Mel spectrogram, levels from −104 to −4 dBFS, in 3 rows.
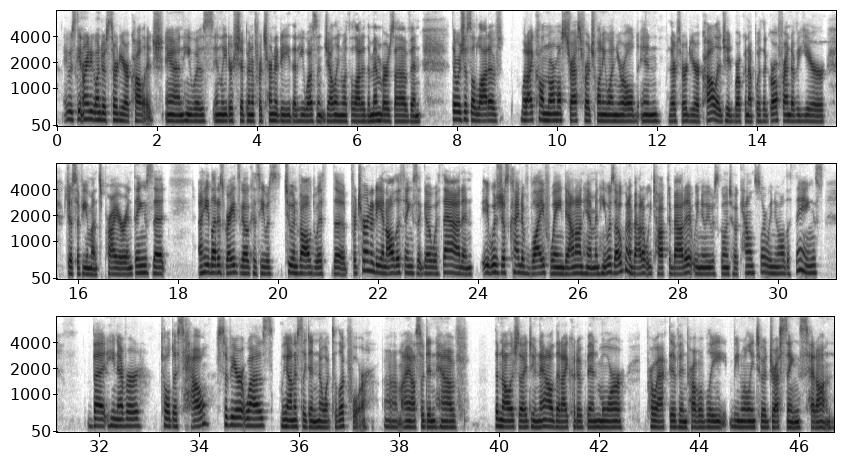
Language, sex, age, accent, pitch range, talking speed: English, female, 30-49, American, 155-175 Hz, 220 wpm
